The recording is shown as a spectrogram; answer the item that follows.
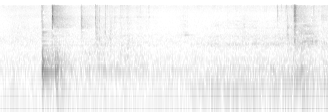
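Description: Silicone spatula stirring and scraping thick cake batter in a stainless steel mixing bowl. It is quiet apart from one brief louder scrape or knock about a third of a second in.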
